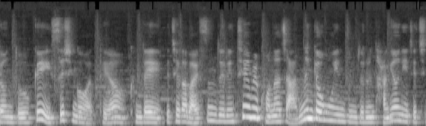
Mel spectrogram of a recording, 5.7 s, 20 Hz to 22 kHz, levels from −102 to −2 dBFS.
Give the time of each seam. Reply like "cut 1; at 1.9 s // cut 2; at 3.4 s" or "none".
none

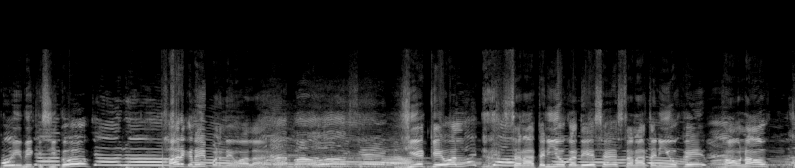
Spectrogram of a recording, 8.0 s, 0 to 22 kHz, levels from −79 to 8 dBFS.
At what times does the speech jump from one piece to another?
none

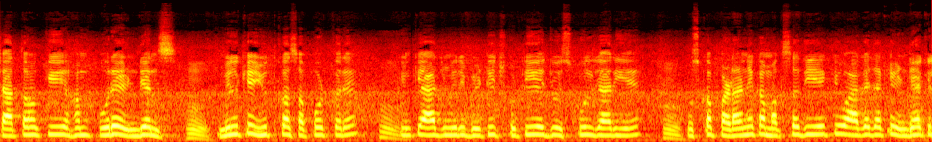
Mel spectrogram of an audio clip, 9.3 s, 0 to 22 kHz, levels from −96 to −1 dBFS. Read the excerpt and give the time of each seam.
none

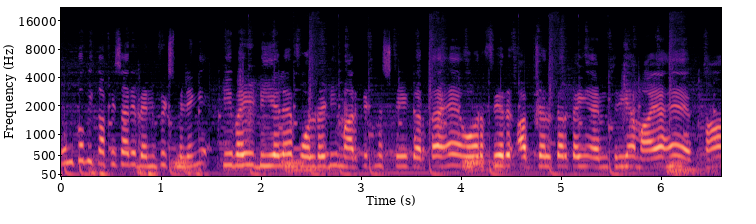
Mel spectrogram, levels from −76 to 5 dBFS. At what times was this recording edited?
cut 1; at 1.4 s

